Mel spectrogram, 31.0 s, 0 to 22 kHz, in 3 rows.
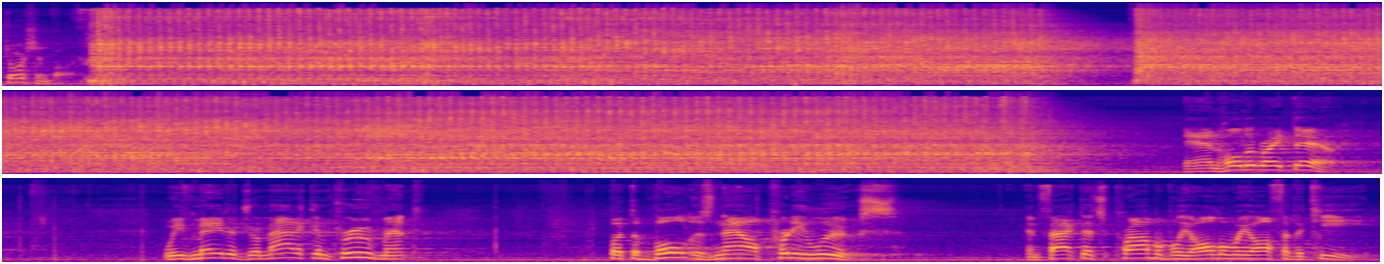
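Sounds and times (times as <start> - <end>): impact wrench hammering: 0.7 - 18.8.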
